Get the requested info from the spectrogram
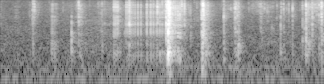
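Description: Scrapbooking supplies being handled on a worktable: scattered rustling of paper and plastic with light clicks, one sharper click a little over a second in.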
